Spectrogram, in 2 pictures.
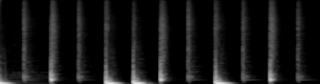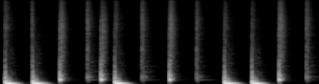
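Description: Programmed drum loop playing a basic pattern, with punchy kick and snare hits interleaved with crisp short hi-hat ticks in a steady groove, dry and isolated with no voices.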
